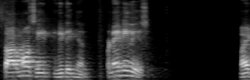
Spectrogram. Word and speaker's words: Carnot: For Carnot's heat engine, Sati Carnot's heat engine, I am using the word Carnot's heat engine, I think T is silent. It's Carnot's heat engine.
